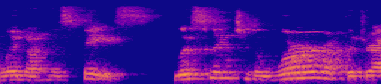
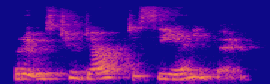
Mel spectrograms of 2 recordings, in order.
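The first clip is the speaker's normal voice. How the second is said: ordinary delivery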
